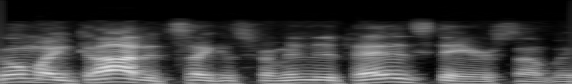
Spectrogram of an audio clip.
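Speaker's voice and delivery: plain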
